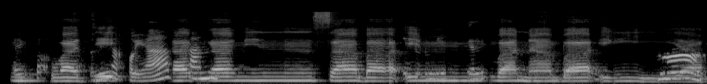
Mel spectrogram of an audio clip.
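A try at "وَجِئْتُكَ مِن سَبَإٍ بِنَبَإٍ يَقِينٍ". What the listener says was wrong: Bina bukan bana, binaba'in yaqin.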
